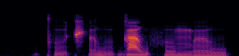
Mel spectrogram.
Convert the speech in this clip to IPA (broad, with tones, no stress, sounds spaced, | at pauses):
kʼ ṵ˦˥ t͡ʃʼ ə̰˨˩ w ṵ˦˥ ɡ aː˦˥ w h u˨˩ m ɵː˨˩ w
